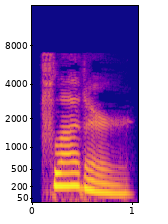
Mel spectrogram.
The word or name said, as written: flutteringly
